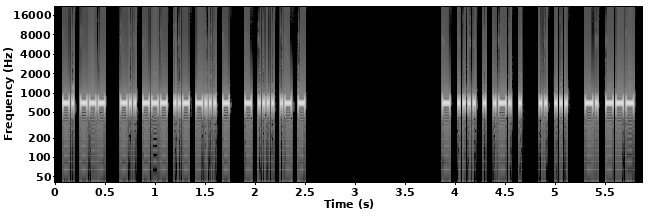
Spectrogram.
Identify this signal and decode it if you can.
Morse code, heard as a keyed tone, about 50 wpm, 700 Hz. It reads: NO DOUBT THAT THERE IS NO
